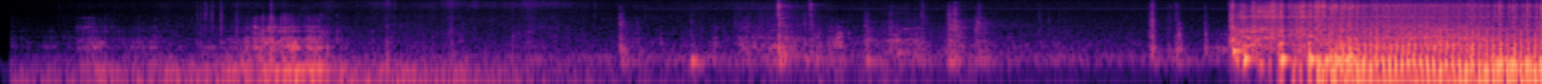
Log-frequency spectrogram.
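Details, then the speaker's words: Riding mower with a no-start problem, after refitting the solenoid switch and reconnecting the fuel line: clicks, then the engine catches at about eight seconds and settles into a steady, even run; the carburetor was not clogged. "And there you have it. I wasn't for sure if it was going to be a clogged carburetor or what was going on, but luckily it was just this switch."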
